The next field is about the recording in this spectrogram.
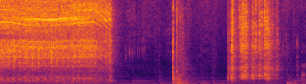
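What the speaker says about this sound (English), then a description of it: "you can drill some pilot holes from the outside" Power drill boring pilot holes into pallet wood during chair building, a steady high whine for about a second, then a pause and a few shorter, choppier bursts with knocks, close up.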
